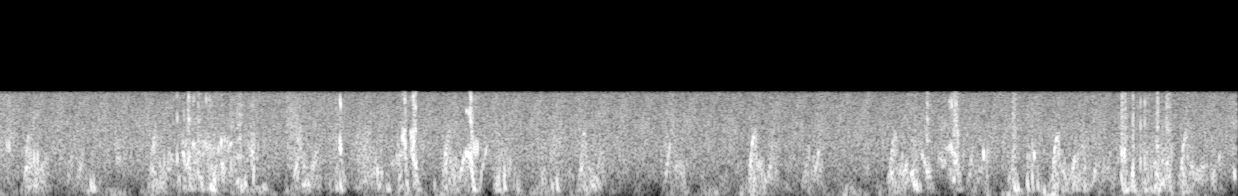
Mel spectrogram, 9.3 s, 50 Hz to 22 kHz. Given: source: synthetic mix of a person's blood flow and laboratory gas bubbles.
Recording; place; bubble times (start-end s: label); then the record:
Doppler ultrasound of blood flow; precordium
0.00-0.14 s: bubbles
0.20-0.33 s: bubbles
0.67-0.81 s: bubbles
0.87-0.94 s: bubbles
1.32-2.04 s: bubbles
2.46-3.20 s: bubbles
3.49-3.68 s: bubbles
3.71-3.95 s: bubbles
4.05-4.33 s: bubbles
6.78-7.26 s: bubbles
7.36-7.46 s: bubbles
7.56-7.86 s: bubbles
8.04-8.22 s: bubbles
8.32-8.84 s: bubbles
9.08-9.19 s: bubbles
9.24-9.29 s: bubbles
From the record:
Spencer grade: 3 (all of the cardiac periods contain showers or single bubble signals, but not dominating or overriding the cardiac motion signals); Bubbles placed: only in the low amplitude regions of the cardiac cycle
